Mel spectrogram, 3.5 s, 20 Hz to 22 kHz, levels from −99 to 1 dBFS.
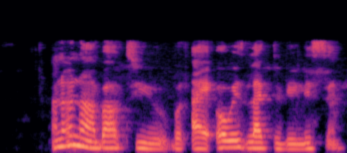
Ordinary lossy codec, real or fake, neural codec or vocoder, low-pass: none; real; none; 7.2 kHz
